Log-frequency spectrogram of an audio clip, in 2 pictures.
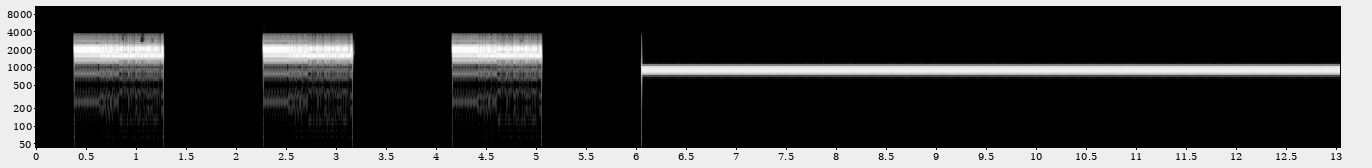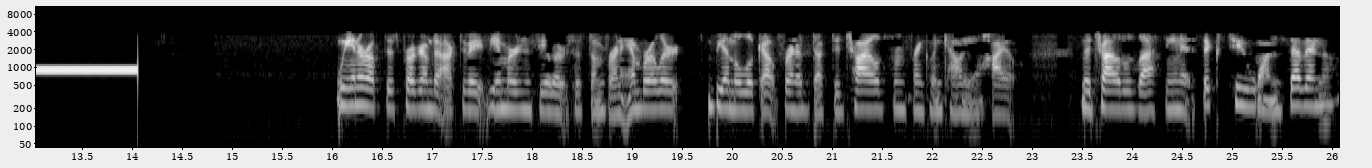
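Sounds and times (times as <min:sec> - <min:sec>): steady attention tone: 0:06.1 - 0:14.1.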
